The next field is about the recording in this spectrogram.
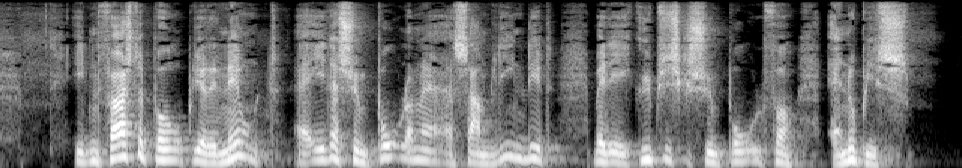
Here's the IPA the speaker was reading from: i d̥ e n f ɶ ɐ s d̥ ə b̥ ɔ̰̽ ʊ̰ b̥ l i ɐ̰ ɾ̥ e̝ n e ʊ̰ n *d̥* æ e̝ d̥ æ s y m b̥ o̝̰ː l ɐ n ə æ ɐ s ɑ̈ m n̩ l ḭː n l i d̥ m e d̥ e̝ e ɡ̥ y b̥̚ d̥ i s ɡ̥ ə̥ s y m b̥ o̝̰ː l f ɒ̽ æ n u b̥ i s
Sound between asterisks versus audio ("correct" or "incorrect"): correct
